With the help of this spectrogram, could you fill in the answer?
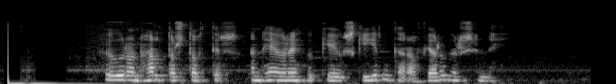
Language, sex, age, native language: Icelandic, female, 40-49, Icelandic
